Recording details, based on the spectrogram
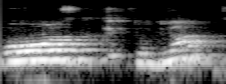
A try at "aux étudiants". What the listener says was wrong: Voilà, j'ai enseigné aux étudiants. Oui, aux étudiants. Not the plural sound, aux étudiants.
